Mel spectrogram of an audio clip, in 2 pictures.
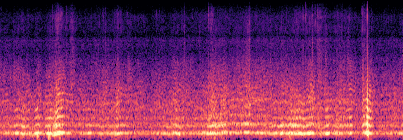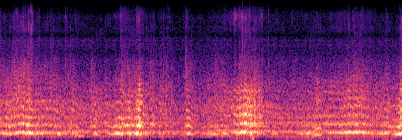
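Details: Honey bees buzzing inside their hive: a steady dense drone with a strong low hum and stacked overtones, swelling and fading as single bees fly close past, one sharp click near the middle.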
